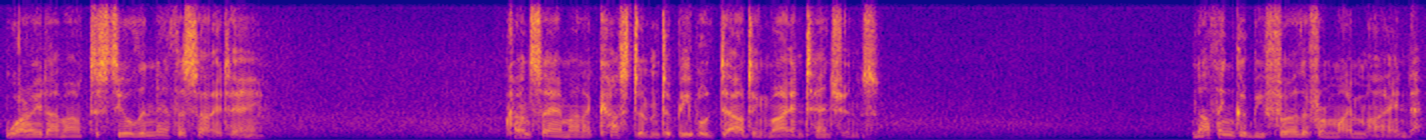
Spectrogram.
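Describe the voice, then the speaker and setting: A man's voice: mid-range voice, sing-song, moderate pace, pauses often, a bit bright, slight background noise. A man playing a suave, cynical sky pirate in a fantasy video game, wry, nonchalant and a touch theatrical. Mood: wry, cool. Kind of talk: video game drama acting. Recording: muffled game audio under clear music.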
